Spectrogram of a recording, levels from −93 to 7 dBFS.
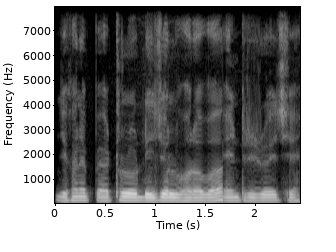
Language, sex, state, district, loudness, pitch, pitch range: Bengali, male, West Bengal, Paschim Medinipur, -20 LUFS, 130 Hz, 125-135 Hz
